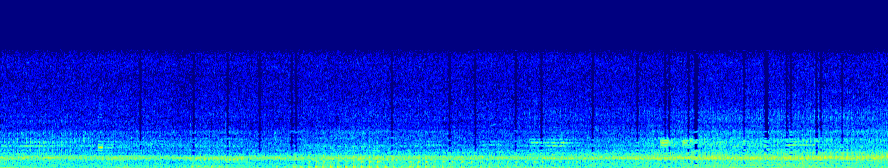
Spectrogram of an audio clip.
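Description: Motor scooter riding slowly through busy two-wheeler traffic: steady engine and road noise. A nearby engine throbs louder about three to four seconds in, and a few faint, short high beeps sound in the second half.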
